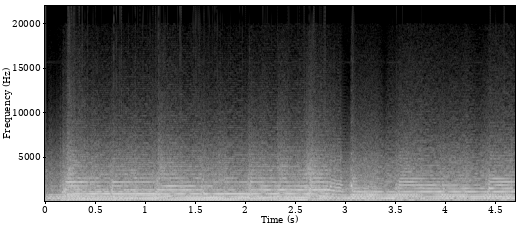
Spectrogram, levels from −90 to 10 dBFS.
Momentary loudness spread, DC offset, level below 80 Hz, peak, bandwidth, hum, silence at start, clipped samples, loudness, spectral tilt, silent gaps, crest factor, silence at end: 2 LU; under 0.1%; -38 dBFS; 0 dBFS; 12.5 kHz; none; 0 s; 0.7%; -9 LUFS; -6 dB/octave; none; 8 dB; 0 s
